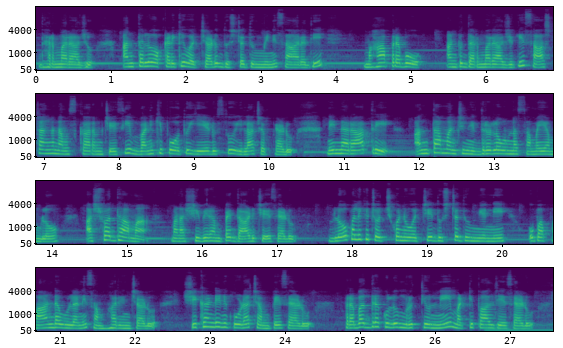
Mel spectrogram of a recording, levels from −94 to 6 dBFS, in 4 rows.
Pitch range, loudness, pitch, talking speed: 170-215 Hz, -21 LUFS, 190 Hz, 90 wpm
